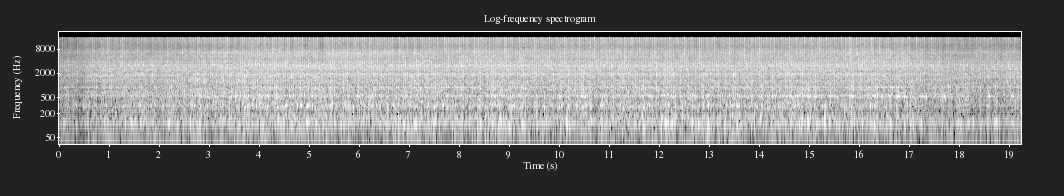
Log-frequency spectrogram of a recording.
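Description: Toyota D-4D common-rail diesel engine idling steadily.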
